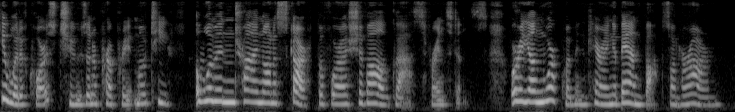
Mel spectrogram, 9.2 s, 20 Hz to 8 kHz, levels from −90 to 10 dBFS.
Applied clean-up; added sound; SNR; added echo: none; none; none; none.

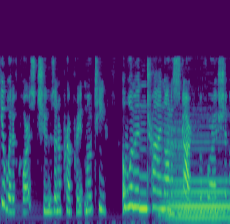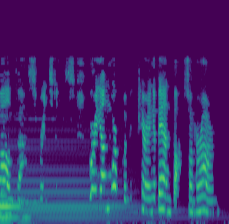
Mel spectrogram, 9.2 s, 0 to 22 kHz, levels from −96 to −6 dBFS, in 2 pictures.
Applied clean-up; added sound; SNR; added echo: classical method spectral subtraction.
